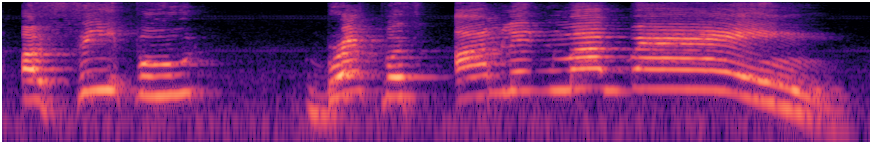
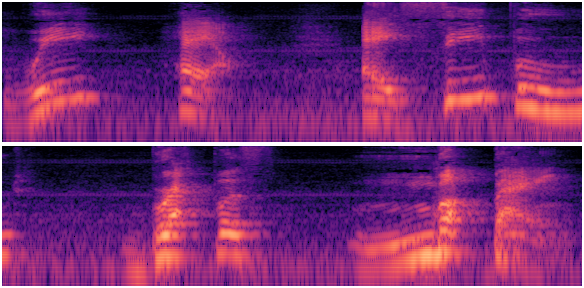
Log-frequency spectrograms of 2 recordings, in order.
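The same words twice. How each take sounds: First: High, slow, shouted announcement; loud announcer call. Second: Said in the usual way. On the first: Shown as a demonstration. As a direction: stretch it out like a showman.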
